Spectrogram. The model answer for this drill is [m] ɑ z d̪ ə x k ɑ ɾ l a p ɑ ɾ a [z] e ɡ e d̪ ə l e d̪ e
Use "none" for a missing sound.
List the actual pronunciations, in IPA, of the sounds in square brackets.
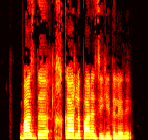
b, z

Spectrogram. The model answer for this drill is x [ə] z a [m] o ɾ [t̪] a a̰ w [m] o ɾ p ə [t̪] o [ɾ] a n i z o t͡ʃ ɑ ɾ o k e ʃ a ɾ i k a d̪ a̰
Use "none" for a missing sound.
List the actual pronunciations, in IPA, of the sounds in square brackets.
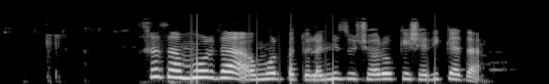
ə, m, d̪, m, t̪, l

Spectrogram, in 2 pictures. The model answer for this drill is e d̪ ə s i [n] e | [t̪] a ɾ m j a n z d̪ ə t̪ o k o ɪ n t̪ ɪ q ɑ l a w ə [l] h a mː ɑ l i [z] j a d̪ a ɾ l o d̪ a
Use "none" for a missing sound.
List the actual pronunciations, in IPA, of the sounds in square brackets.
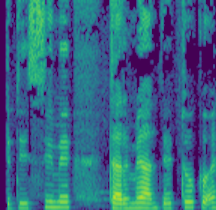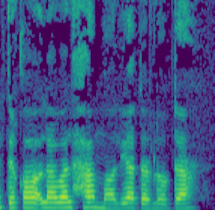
m, t̪, l, none

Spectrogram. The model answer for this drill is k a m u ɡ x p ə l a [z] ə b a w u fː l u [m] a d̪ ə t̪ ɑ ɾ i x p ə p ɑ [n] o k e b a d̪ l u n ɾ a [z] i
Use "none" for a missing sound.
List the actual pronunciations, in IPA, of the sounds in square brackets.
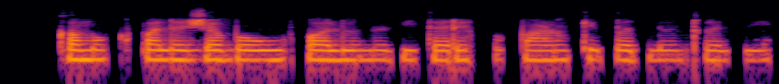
ʒ, n, ɳ, z

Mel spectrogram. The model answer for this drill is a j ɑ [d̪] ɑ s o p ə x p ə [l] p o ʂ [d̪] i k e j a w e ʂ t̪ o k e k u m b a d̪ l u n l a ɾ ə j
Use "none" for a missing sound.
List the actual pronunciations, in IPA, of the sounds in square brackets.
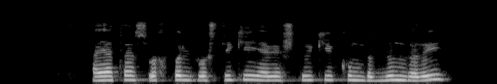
t̪, l, t̪

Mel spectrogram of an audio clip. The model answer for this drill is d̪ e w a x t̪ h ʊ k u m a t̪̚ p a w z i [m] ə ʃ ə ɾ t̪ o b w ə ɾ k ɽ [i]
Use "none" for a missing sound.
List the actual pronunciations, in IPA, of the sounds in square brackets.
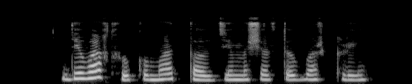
m, i

